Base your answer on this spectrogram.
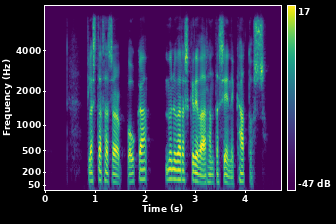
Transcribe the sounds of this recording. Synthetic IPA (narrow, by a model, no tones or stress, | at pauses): flɛst̪aɾ̥θɛsːaɾpoːwka | mʏːnʏvɛːɾaskɾɪːvaðaɾ̥hant̪asɪːnɪkʰaːt̪ɔs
